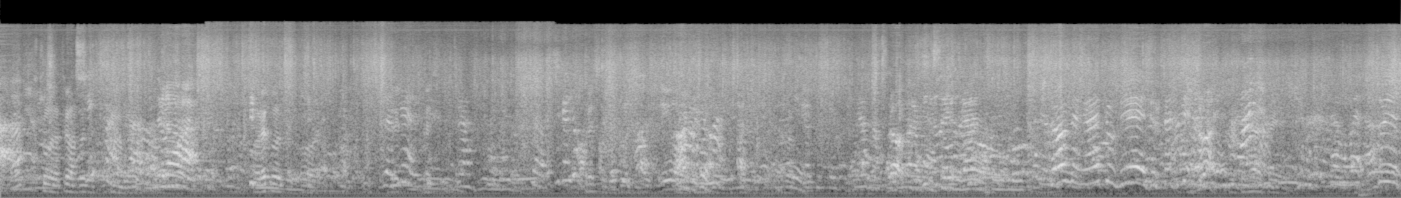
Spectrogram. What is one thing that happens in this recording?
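A man speaks warmly to the children.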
